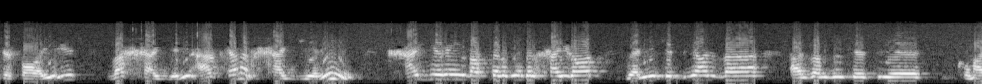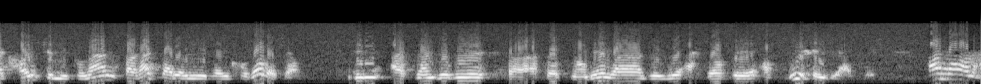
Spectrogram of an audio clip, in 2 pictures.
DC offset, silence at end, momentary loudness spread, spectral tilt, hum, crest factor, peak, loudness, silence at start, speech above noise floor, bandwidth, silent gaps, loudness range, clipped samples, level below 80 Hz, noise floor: under 0.1%; 0 s; 6 LU; -5.5 dB/octave; none; 8 dB; 0 dBFS; -7 LUFS; 0 s; 27 dB; 7.4 kHz; none; 1 LU; 3%; -44 dBFS; -33 dBFS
